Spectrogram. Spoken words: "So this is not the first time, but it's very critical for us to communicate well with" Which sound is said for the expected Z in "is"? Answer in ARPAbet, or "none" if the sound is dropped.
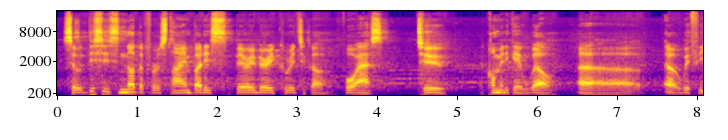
Z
